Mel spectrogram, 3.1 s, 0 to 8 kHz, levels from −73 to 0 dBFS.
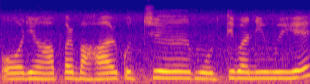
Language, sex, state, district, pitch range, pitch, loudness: Hindi, female, Madhya Pradesh, Dhar, 205-230 Hz, 220 Hz, -12 LUFS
